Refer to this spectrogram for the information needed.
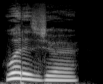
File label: FEM SPOKEN; ILIO; Vocal Planet VOL-4; R&B & Dance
